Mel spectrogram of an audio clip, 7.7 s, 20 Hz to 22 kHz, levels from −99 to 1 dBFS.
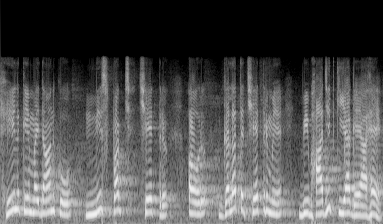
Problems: constant background noise, echo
